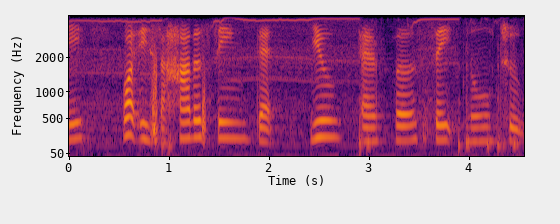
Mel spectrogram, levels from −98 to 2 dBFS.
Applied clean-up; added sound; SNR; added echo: none; Drill; 16 dB; none.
